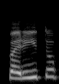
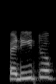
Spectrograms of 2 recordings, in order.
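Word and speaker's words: Pareto: would like to State a principle called the parito principle I don't know if you guys are like familiar with it or not it's spelled as p-a-r-e-t-o perito principle it stays there like 80 percent of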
